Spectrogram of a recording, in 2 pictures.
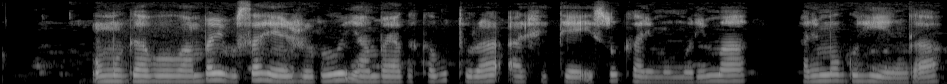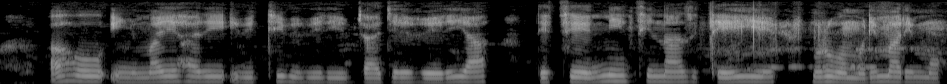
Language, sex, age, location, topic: Kinyarwanda, female, 25-35, Huye, agriculture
